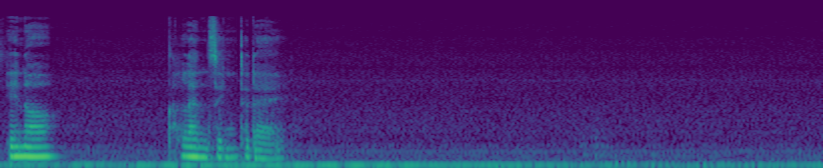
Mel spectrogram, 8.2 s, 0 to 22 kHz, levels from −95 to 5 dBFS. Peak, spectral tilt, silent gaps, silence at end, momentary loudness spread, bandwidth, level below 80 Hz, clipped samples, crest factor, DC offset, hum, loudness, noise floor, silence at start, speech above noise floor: -16 dBFS; -6.5 dB/octave; none; 0 s; 26 LU; 15.5 kHz; -46 dBFS; under 0.1%; 20 dB; under 0.1%; none; -32 LUFS; -53 dBFS; 0 s; 24 dB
